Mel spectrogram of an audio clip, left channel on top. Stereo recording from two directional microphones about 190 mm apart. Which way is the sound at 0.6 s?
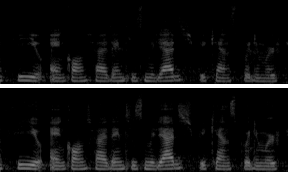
30° right (ahead or behind).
